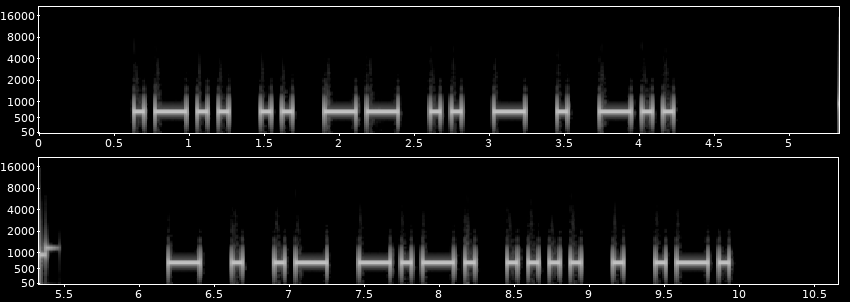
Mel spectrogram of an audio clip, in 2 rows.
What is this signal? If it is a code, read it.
Morse code, heard as a keyed tone, about 17 wpm, 700 Hz. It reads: LIMITED TEACHER
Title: Sentences from Top 900 Words - New Word Drill - 17wpm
